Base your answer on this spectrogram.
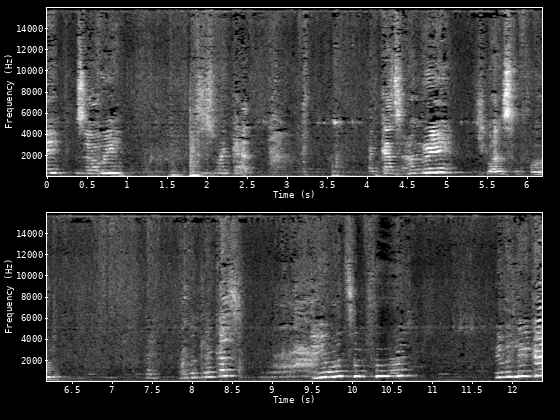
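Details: Hungry female pet cat indoors asking for food, giving a long series of drawn-out, wavering meows, some rising then falling, repeated every second or so, with a person speaking at times.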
